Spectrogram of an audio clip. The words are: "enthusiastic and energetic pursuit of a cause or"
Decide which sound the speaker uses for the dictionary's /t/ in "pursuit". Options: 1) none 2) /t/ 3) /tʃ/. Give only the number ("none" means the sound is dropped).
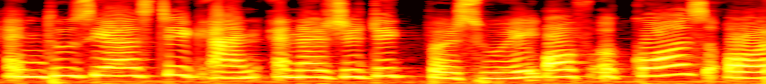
1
